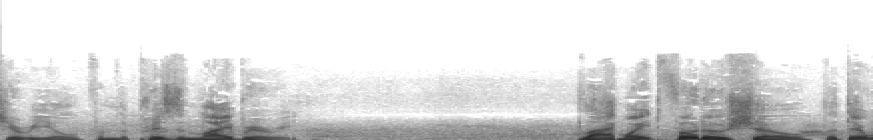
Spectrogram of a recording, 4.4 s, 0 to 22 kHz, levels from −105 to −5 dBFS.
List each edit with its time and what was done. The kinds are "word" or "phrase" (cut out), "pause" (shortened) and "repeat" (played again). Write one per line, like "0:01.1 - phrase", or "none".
0:03.1 - word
